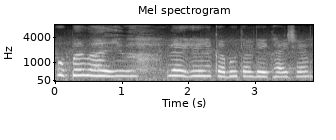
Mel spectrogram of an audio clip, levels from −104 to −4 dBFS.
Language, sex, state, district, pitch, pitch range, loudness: Gujarati, female, Gujarat, Gandhinagar, 270 Hz, 250-285 Hz, -12 LUFS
